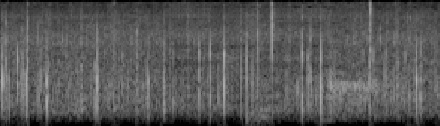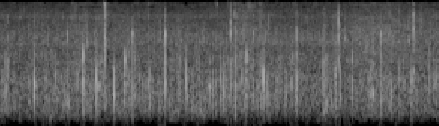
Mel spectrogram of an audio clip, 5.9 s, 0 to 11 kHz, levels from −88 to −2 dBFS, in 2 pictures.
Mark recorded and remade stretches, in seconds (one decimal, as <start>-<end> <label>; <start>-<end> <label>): 0.0-1.1 recorded; 1.1-2.2 remade; 2.2-5.9 recorded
